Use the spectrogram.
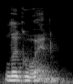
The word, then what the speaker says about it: Le Guin: Leguin was an American author. You may notice that her last name is French, but as an American, she pronounced it luin.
